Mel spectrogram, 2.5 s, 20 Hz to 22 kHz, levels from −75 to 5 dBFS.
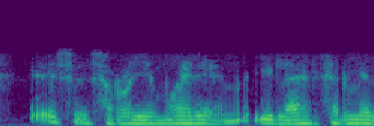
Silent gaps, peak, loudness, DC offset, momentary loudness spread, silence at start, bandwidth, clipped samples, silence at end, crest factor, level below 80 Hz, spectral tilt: none; -6 dBFS; -19 LUFS; under 0.1%; 5 LU; 0.2 s; 4.3 kHz; under 0.1%; 0 s; 12 dB; -50 dBFS; -11 dB/octave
